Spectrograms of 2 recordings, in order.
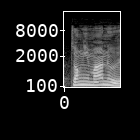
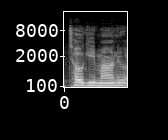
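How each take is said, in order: First: The g is said as an ng sound. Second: The g is said as a hard g sound. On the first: The speaker calls it right. "you pronounce the letter G like the N G, like song" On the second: The speaker calls it wrong. "They would say Togi Manu"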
